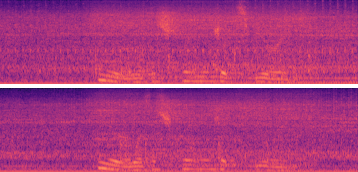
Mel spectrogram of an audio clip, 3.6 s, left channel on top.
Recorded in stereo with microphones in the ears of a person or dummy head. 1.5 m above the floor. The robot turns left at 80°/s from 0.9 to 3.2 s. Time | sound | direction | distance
1.0 | a woman speaking | 105° right | 2.5 m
